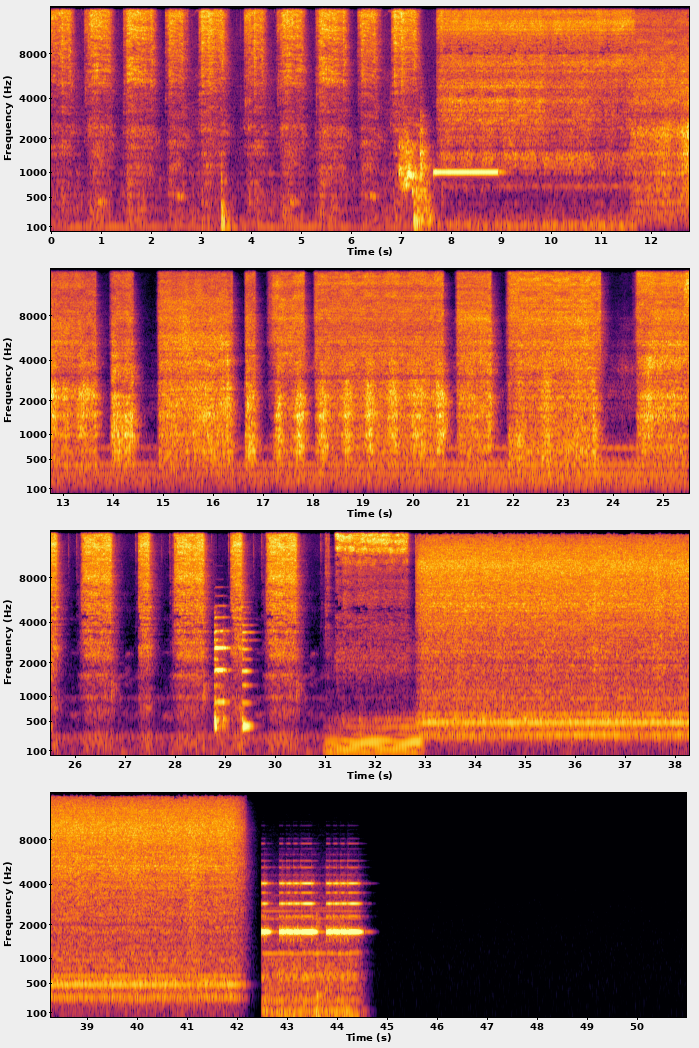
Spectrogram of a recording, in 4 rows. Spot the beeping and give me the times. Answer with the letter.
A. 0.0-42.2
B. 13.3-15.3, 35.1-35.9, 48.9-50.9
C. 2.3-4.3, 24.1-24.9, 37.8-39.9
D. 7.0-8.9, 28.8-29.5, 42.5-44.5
D.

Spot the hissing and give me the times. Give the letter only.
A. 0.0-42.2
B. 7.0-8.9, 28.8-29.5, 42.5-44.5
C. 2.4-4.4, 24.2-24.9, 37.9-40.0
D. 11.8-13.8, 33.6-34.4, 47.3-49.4
A.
